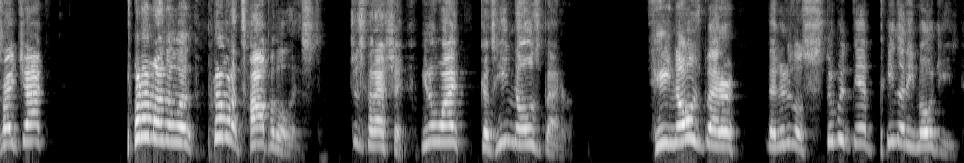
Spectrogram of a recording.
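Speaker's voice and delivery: high, loud exasperated rant; mock outrage. Streamer orders Jack to list an offender, hammed-up outrage. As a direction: rail at the offender, voice pitched right up.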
